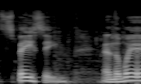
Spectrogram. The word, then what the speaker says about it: spaCy: and models the good news is modules like Spacey and NLT K which stands for natural language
